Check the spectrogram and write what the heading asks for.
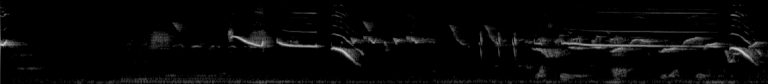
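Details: Morning song of the common iora: loud downslurred whistles, then a jumble of quick chirps over a sustained steady whistle, closing with another falling note.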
